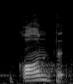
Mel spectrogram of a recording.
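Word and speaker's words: Comte: फ्रांसीसी दार्शनिक अगस्त कंत कंत लिखा जाता है ठीक है स्पेलिंग यह है लेकिन कंत पढ़ा जाता ठीक है ना य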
